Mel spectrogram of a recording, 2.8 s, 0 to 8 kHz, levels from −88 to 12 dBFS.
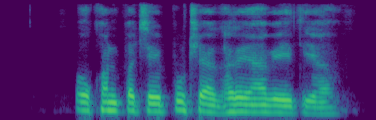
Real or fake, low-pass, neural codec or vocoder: fake; 7.2 kHz; autoencoder, 48 kHz, 128 numbers a frame, DAC-VAE, trained on Japanese speech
